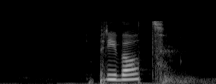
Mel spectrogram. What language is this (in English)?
Norwegian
